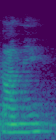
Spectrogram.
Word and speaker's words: banh mi: Banh mi?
